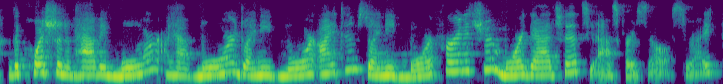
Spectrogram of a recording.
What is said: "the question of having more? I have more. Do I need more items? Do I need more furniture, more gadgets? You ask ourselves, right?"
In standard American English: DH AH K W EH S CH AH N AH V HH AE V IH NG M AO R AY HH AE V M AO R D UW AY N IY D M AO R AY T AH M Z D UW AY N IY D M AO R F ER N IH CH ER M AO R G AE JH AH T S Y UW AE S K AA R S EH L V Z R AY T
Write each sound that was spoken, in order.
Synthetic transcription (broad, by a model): DH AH K W EH S CH AH N AH V HH AE V IH NG M AO R AY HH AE V M AO R D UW AY N IY D M AO R AY T AH M Z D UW AY N IY D M AO R F ER N IH CH ER M AO R G AE JH AH T S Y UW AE S K AA R S EH L V Z R AY T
